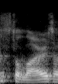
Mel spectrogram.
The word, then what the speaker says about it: Stolarz: Okay, actually, as soon as you said Stolarz, I was like, oh my God, that is totally how you say it.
